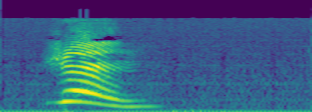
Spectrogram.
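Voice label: "ren", Mandarin pinyin, tone 4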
